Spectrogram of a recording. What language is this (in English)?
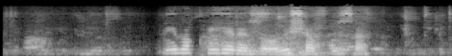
Kinyarwanda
